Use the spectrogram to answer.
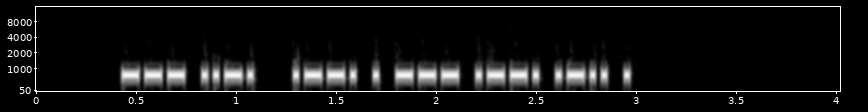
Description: Morse code, heard as a keyed tone, about 39 wpm, 700 Hz. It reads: OF PEOPLE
